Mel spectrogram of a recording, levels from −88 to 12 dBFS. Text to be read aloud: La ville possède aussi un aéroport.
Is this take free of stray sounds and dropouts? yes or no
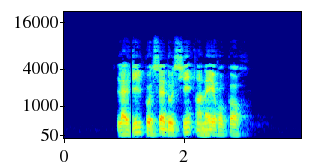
no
